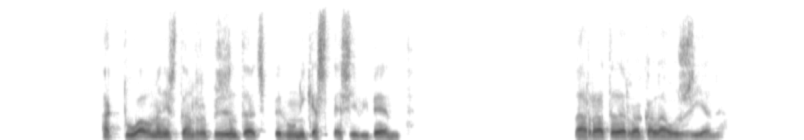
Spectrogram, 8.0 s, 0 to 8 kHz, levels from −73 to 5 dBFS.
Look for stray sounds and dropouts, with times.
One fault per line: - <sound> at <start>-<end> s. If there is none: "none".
none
